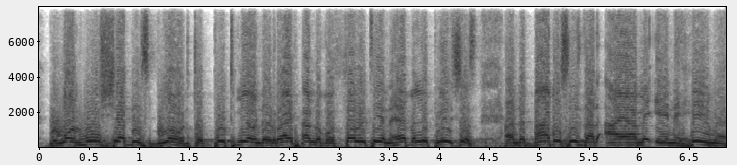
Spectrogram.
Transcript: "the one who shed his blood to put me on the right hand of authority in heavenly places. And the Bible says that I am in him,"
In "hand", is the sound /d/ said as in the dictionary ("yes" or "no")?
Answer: yes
